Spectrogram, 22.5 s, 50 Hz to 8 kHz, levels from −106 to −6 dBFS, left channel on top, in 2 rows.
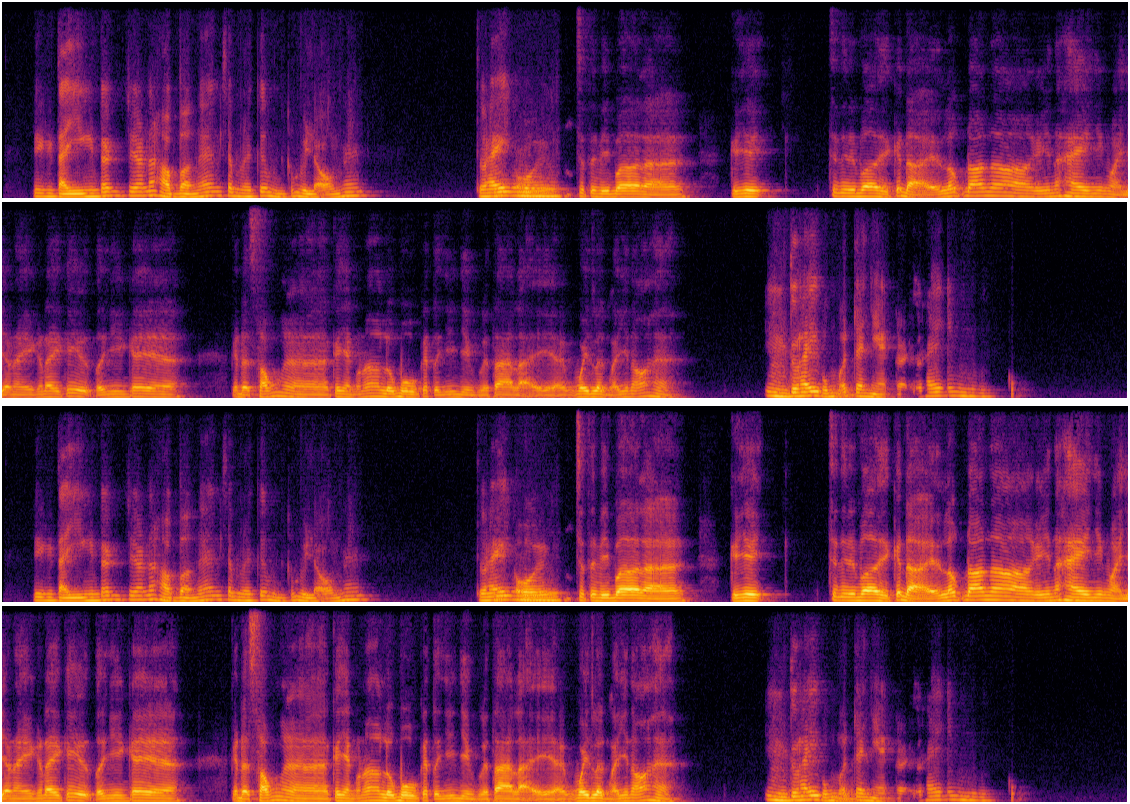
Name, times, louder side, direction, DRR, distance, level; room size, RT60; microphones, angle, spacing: voice 1, 0.3-3.6 4.7-5.6 18.9-21.1, left 2 dB, 20° left, 0.7 m, -27 dB
voice 2, 4.9-6.8 7.3-7.6 8.3-13.0 13.6-18.0 19.6-19.8, right 5 dB, 75° right, 0.6 m, -24 dB
13.0 x 5.3 x 9.2 m
head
